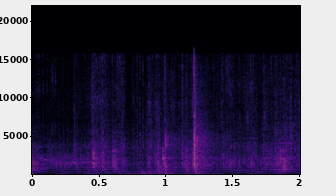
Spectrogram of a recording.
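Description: Irregular clicks and crackles from a frozen Stretch Armstrong toy, its rubber skin and frozen starch filling, as gloved hands twist and pull at its arm; the sharpest click comes a little past halfway. The toy is just starting to thaw.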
